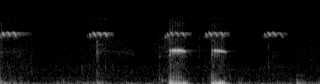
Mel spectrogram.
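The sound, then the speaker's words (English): A voice imitates cricket chirping with five short, high-pitched chirps in an uneven rhythm, two of them louder and breathier, standing alone against a quiet background. “I could talk cricket.”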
